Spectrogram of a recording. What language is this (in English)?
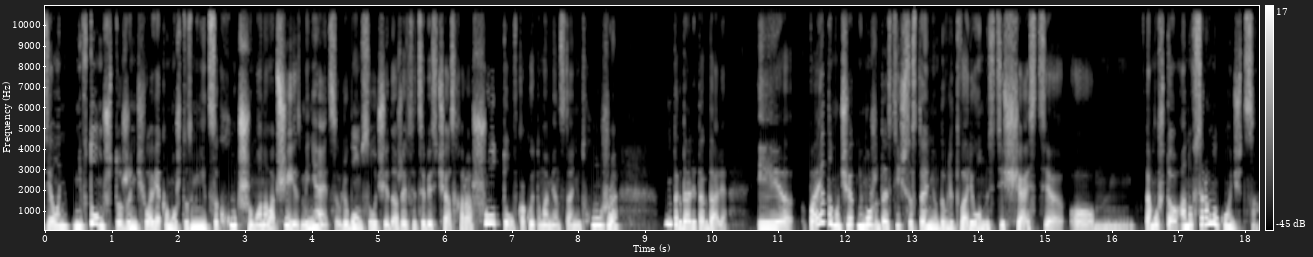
Russian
